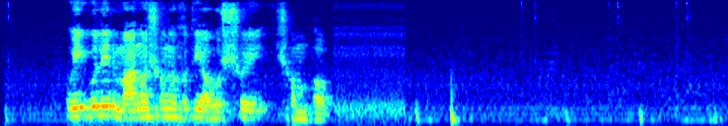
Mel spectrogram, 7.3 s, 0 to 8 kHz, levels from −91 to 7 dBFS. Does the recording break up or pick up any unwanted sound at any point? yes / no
no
